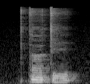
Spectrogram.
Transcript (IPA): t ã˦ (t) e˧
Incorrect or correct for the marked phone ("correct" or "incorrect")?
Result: correct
